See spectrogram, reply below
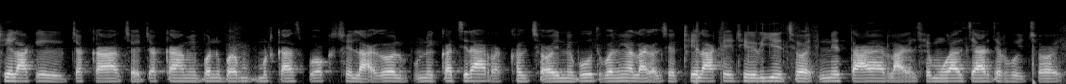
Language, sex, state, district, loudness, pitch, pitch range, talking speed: Maithili, male, Bihar, Samastipur, -17 LUFS, 150 Hz, 145-155 Hz, 195 wpm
